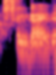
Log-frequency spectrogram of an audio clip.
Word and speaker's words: shungite: And you wanted to talk about, I'm going to say this wrong, is it shungite? – Shungite.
